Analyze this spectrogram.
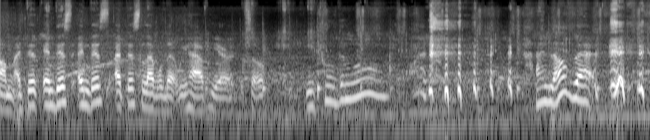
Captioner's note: laughter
